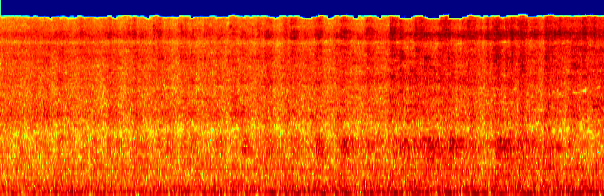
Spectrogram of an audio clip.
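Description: Freight train of loaded bulkhead flatcars rolling past: a steady low rumble of steel wheels on rail.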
